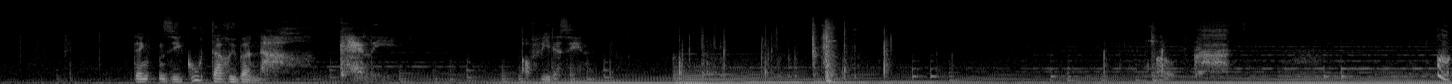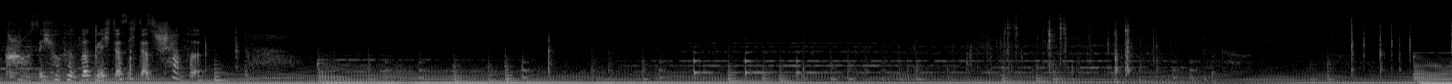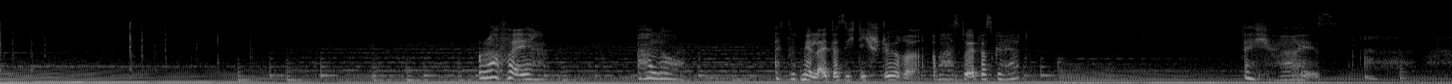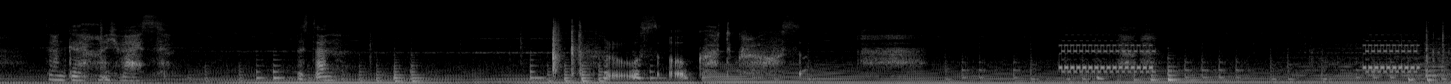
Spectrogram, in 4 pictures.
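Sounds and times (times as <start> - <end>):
quiet background music: 0.0 - 58.0
telephone ringing electronic trill: 54.2 - 55.2, 57.2 - 58.0.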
